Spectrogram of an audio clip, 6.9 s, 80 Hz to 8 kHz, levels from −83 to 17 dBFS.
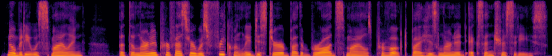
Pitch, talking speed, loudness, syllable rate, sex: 205 Hz, 165 wpm, -17 LUFS, 5.9 syllables/s, female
